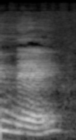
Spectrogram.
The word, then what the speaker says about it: née: So even though these are pronounced the same, il est né, elle est née, they are spelled differently.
